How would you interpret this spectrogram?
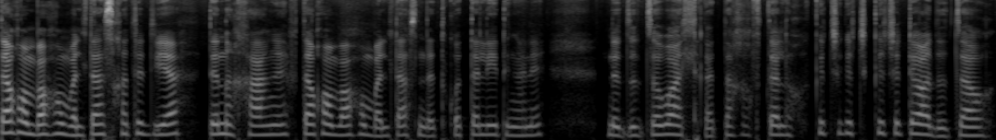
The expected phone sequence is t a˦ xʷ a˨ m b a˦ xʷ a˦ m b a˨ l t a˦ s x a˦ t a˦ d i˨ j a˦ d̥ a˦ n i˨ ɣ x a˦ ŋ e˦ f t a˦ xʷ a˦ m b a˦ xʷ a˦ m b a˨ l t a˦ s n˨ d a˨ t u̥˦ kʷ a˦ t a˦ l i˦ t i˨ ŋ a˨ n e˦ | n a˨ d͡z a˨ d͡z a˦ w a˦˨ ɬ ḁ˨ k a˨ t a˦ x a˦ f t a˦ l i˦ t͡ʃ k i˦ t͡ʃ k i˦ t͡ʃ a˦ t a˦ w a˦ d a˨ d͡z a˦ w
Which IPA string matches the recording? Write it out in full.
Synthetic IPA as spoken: t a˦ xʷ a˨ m b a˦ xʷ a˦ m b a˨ l t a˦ s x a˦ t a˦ d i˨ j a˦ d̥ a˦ n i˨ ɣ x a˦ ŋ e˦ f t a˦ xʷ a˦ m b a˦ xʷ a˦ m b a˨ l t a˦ s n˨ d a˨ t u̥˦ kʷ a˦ t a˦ l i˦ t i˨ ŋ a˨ n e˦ | n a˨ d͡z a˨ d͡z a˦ w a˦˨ ɬ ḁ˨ k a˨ t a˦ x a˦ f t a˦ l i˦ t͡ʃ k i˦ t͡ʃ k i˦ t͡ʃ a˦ t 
